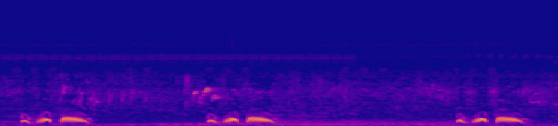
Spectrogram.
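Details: Sanji-style cooing of a spotted dove, three phrases of two quick hooting notes and a drawn-out lower coo, spaced around three seconds apart, with soft twittering of small birds behind.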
